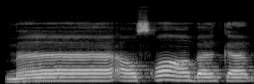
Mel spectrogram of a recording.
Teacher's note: صاد کو موٹا ادا کریں گے، صاد کے ساتھ الف مدہ ایک الف نار میں کھینچے گی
